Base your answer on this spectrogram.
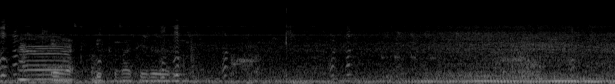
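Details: Two young goat kids, born 1 January 2019 at dusk, learning to walk: a short quavering bleat opens, followed by a few softer broken bleats, with people talking nearby and a steady low hum.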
